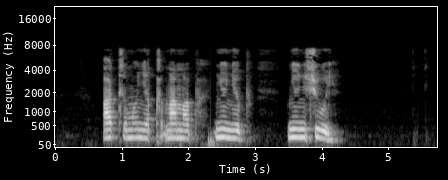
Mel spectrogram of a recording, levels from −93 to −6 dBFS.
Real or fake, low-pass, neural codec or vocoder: real; 7.2 kHz; none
